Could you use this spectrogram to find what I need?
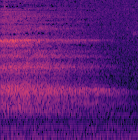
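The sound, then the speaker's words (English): A single slow, gentle breath during a guided breathing exercise: soft and airy, fading gradually, with no talking. “Again, gently breathing in and out.”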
